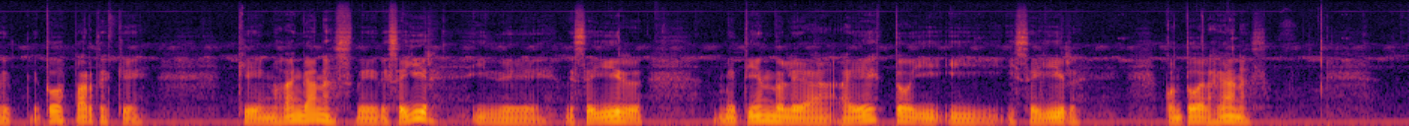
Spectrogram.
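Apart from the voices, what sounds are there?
crickets chirping at night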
